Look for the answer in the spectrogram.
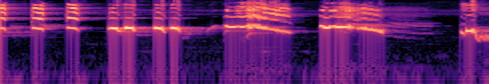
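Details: Oriental magpie-robin (kacer) song used to stir other magpie-robins into song: a series of about seven short whistled chips, then two longer buzzy descending whistles and a final harsh note.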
